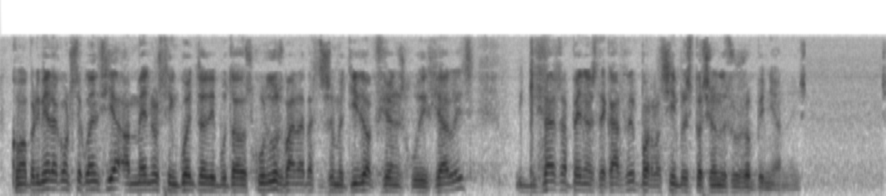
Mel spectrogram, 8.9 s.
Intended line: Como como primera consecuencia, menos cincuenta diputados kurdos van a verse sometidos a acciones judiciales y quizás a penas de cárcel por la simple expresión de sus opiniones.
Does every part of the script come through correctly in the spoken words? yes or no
no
